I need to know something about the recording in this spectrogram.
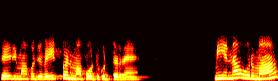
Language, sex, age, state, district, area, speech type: Tamil, female, 18-30, Tamil Nadu, Ariyalur, rural, conversation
